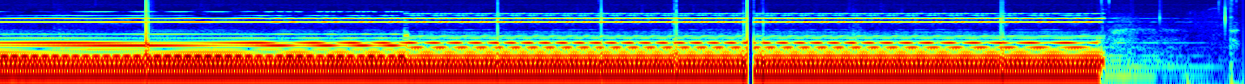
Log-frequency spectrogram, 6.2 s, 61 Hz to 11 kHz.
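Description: Casio Privia Pro PX-5S digital piano playing its GospelOrgan1 tonewheel-organ preset: a held organ chord that moves to a new chord about two seconds in and cuts off sharply about half a second before the end.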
